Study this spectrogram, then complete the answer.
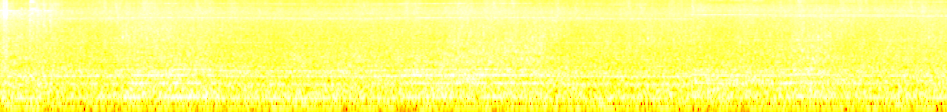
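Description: A helicopter's rotor thumps and its engine roars steadily close by.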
